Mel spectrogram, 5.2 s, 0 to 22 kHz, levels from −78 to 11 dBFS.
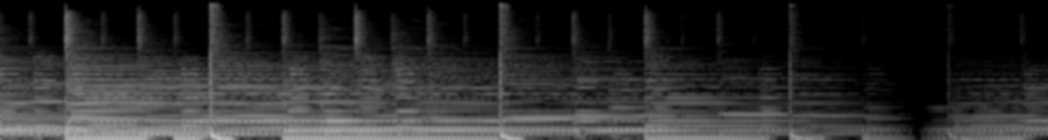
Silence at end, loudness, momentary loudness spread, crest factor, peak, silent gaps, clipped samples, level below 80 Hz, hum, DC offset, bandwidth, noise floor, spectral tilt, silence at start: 0 s; -23 LUFS; 18 LU; 18 dB; -4 dBFS; none; under 0.1%; -26 dBFS; none; under 0.1%; over 20 kHz; -44 dBFS; -6.5 dB/octave; 0 s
